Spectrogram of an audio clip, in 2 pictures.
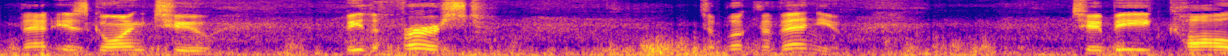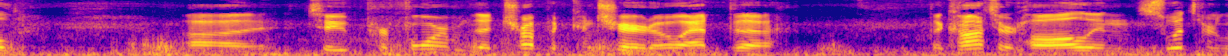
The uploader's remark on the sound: I recorded it while walking along the beach near where I live on the oceanfront of Virginia Beach, VA. I thought since it wasn't that windy, maybe it would be okay. I think it was until I turned around, and the wind was coming right at me. It may be a bit difficult to listen.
